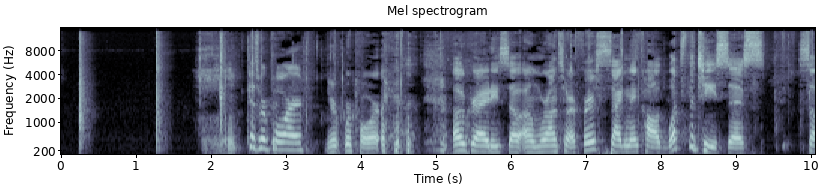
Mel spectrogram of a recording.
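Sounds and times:
slow sarcastic hand claps: 0.2s - 0.5s, 1.2s - 1.5s
speech: 1.8s - 10.0s.

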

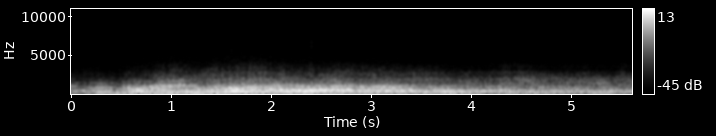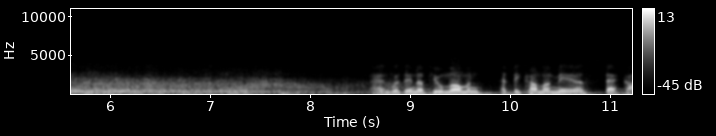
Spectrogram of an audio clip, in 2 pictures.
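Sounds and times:
huge freighter spacecraft passing overhead: 0.0s - 10.6s
speech: 8.8s - 11.2s.

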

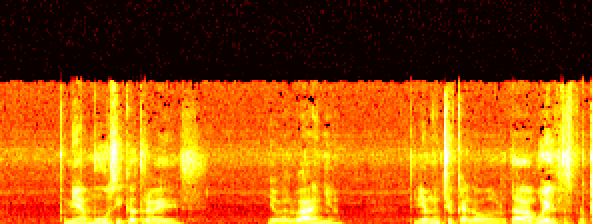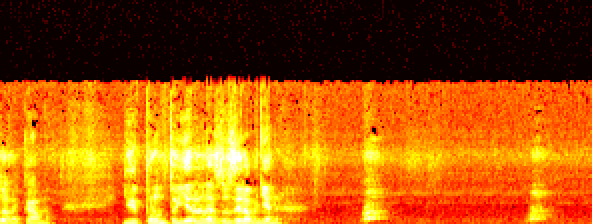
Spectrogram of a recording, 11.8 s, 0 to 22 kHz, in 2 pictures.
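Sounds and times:
speech: 0.6s - 2.0s, 2.7s - 3.5s, 4.1s - 8.9s
dog barking: 9.5s - 9.9s, 11.2s - 11.6s.

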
